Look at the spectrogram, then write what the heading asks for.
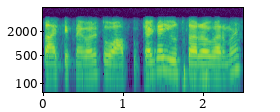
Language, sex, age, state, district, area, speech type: Hindi, male, 60+, Madhya Pradesh, Bhopal, urban, conversation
